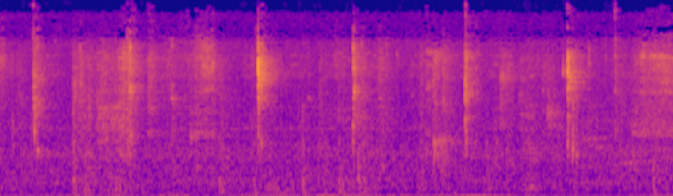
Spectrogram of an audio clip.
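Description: Close-miked eating sounds: chewing with wet mouth clicks and lip smacks, sharp and irregular, roughly once a second, over a steady low hum.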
